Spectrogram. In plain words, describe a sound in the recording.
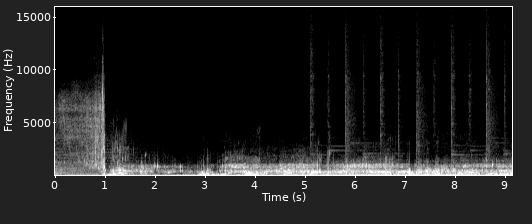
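Pool water churns and gurgles, heard from under the surface.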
